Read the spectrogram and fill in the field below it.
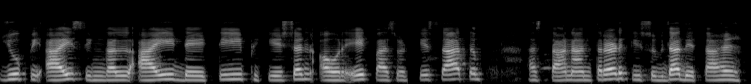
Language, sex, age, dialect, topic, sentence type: Hindi, female, 18-24, Marwari Dhudhari, banking, statement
